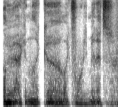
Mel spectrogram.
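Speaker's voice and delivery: slouch into his unbothered tone; the guest's voice. Retold or imitated. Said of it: "you have to do the voice too".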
